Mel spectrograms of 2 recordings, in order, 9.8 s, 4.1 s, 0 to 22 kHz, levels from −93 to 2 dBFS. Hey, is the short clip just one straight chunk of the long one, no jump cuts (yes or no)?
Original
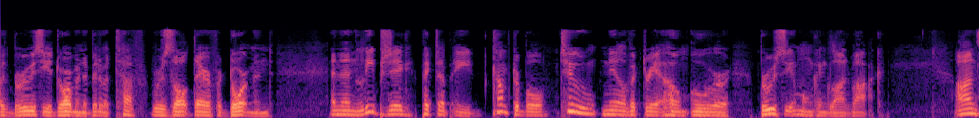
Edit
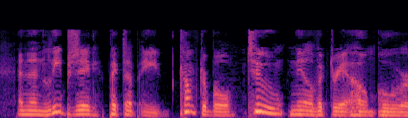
yes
